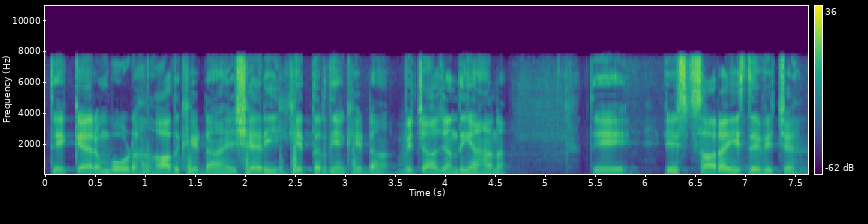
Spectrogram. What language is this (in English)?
Punjabi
